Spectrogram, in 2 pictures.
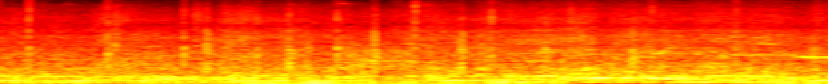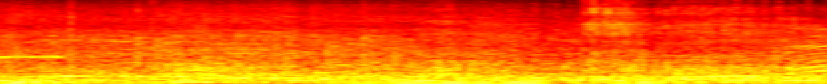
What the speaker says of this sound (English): Maserati.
